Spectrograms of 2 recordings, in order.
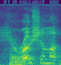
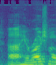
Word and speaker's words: Hiroshima: here the headline says Hiroshima girls arrive all right in reference to Hiroshima or Hiroshima for those that prefer the older pronunciation but this picture appeared in the Rocky Mount Telegram in 1955.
